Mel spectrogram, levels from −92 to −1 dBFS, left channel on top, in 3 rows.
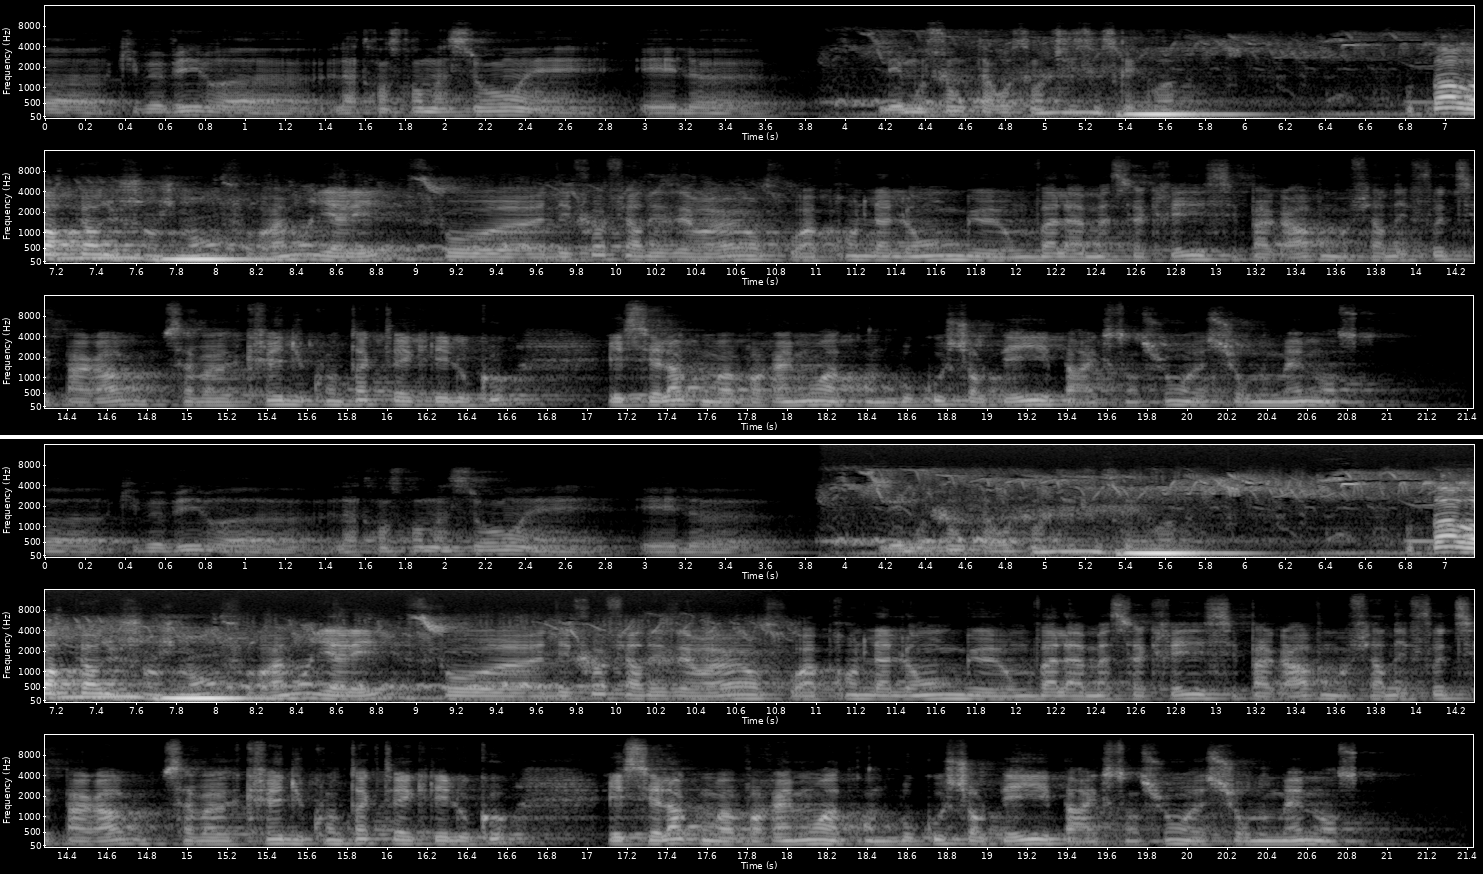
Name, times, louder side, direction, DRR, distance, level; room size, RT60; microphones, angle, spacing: voice 1, 0.0-3.7 4.2-5.7, left 2 dB, 85° left, 3 dB, 2.2 m, -42 dB
sound 1, 4.1-6.0 6.5-6.6 6.9-7.0 7.2-8.3 8.6-9.9, right 3 dB, 85° right, 0.6 m, -24 dB
voice 2, 6.9-20.9, right 2 dB, 40° right, 2 dB, 1.8 m, -36 dB
18.0 x 17.5 x 8.7 m, 0.99 s
head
